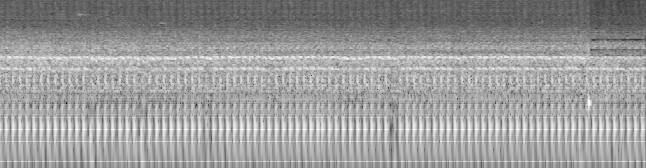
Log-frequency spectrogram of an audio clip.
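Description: An engine running steadily at idle, with a fast, even low pulse and a steady high whine over it.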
